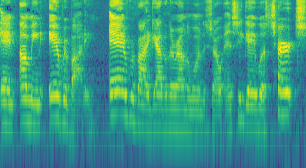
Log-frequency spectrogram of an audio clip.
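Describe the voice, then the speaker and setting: Over noticeable background noise, a woman speaks with an animated, upbeat tone and a very deep, low pitch. Her pace is moderate and her intonation lively. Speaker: radio show host. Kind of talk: casual interview chat.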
